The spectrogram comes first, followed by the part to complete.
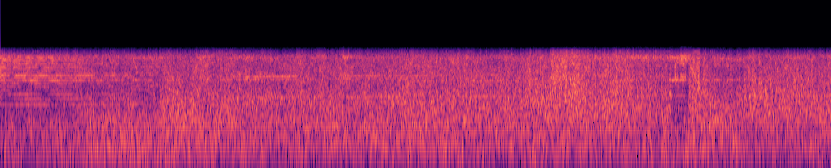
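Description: Moped engine running at road speed under a passenger, a steady engine note clear for the first couple of seconds, after which rushing wind noise on the microphone covers most of it.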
